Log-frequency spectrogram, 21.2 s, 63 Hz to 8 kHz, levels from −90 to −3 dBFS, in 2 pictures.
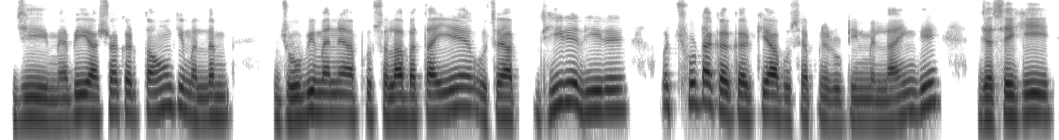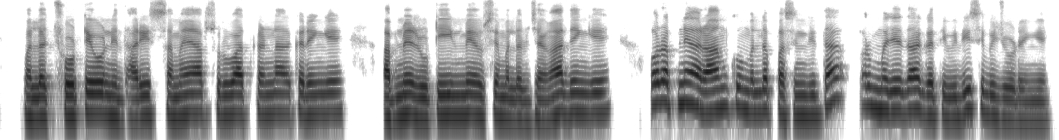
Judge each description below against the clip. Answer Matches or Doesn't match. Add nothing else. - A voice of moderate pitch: Matches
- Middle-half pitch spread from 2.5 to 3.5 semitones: Matches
